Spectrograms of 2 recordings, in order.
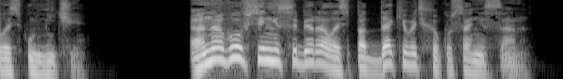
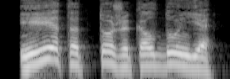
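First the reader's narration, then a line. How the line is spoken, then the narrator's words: Inner groan. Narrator (Russian): мысленно простонала Мичи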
